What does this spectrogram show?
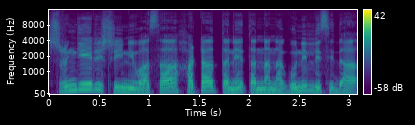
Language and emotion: Kannada, neutral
